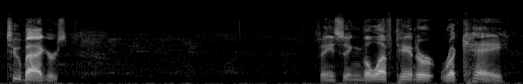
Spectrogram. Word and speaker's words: Raquet: Facing the left-hander Raquet, spelled like racket.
